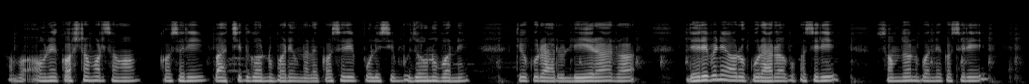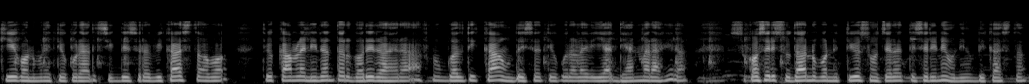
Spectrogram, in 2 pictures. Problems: constant background noise, continuous background conversations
